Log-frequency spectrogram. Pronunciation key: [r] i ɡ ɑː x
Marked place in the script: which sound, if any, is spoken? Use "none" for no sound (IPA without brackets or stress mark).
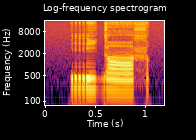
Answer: r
